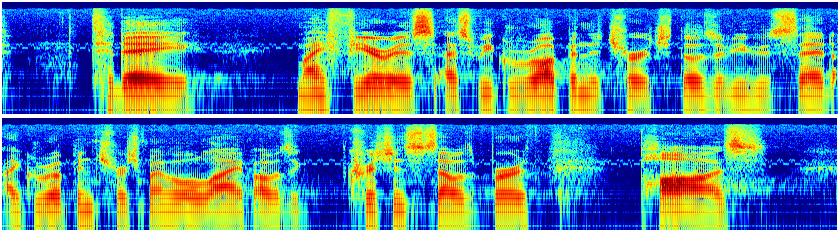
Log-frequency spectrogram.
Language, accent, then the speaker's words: English; New Jersey, United States; My hometown church in New Jersey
